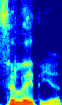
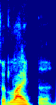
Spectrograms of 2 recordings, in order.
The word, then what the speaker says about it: Talitha: And I say, yo, this I don't even, I'm gonna butcher your real name up. This is Talithia. Like this is the real. This is Talitha. I know I'm gonna say it wrong. I know it. It's Talitha. But this is Talitha.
